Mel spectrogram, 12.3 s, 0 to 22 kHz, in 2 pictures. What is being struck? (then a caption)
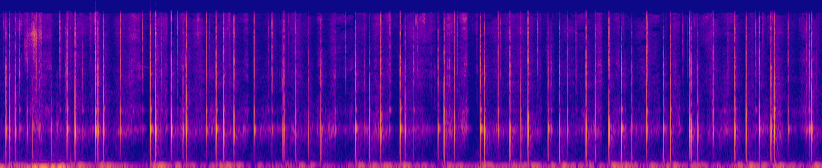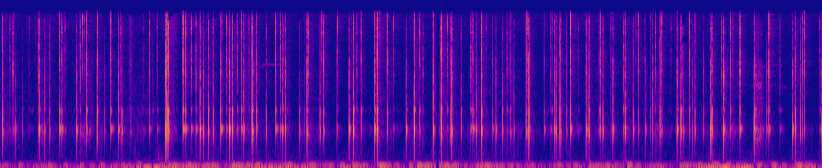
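Candle container tapped with fingernails. Long nails tap rapidly on an aroma candle container, producing a dense stream of short, dry clicks with a ringing tone near 880 Hz, mixed with scratching and lid sounds. The hits run together too quickly to count.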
